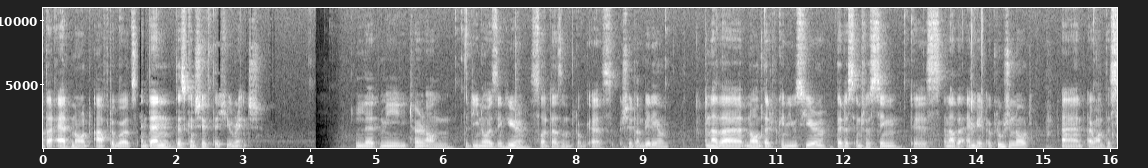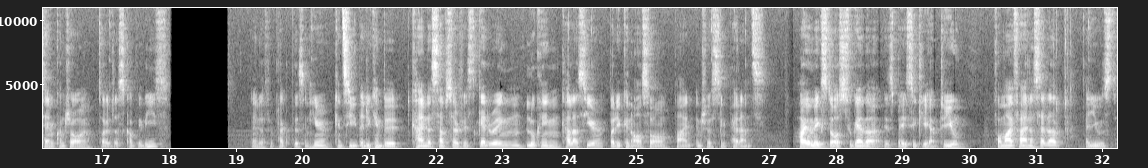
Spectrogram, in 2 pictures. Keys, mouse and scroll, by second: 0.5 middle click, 3.1-4.2 middle drag, 9.8 g, 10.1 click, 10.8 click, 13.9 shift+d, 16.0 click, 20.1 middle click, 20.4 middle click, 26.6 shift+click, 30.8 click, 31.7 click.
